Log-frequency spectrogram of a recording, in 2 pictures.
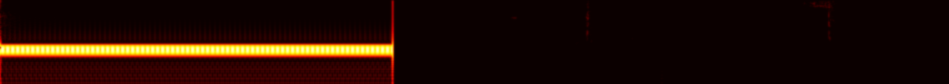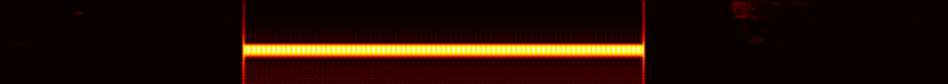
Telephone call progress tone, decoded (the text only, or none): ringback tone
